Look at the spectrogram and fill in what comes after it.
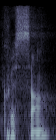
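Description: It is said with a Canadian English pronunciation. "how I think probably most Canadians would say croissant"

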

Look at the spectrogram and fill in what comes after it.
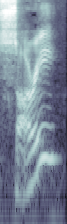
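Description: It is said in a shocked, indignant tone. The listener cannot believe how rude the other person is. "if I thought you were being rude or disrespectful, I would say"

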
